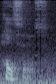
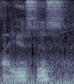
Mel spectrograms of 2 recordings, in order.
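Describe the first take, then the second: First: The name begins with an H sound. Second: The name begins with a Y sound. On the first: "Spanish turns it into H" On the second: "it's Iusus from the Greek"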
